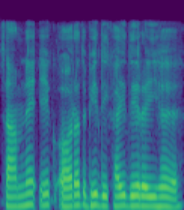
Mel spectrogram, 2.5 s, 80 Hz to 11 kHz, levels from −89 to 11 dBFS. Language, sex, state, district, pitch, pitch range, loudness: Hindi, male, Jharkhand, Deoghar, 150 Hz, 145-165 Hz, -15 LUFS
